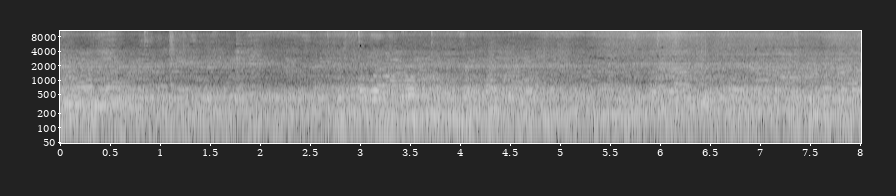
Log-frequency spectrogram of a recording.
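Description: Indistinct murmur of many people's voices over a steady background hum, with no single voice standing out.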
